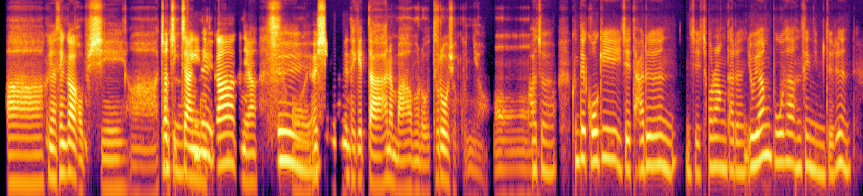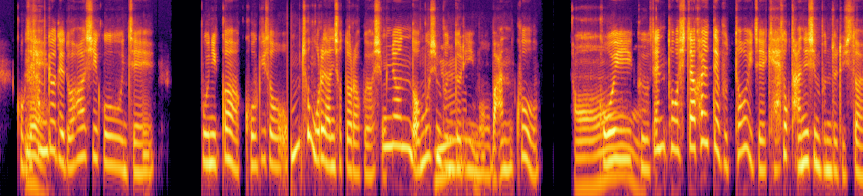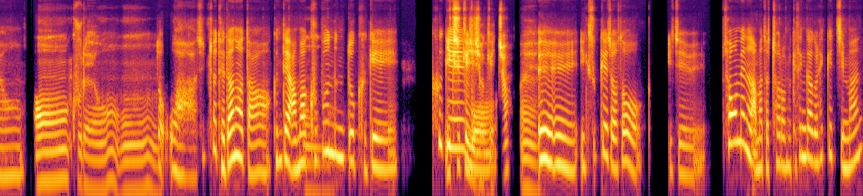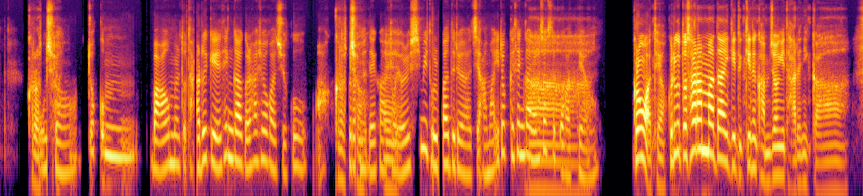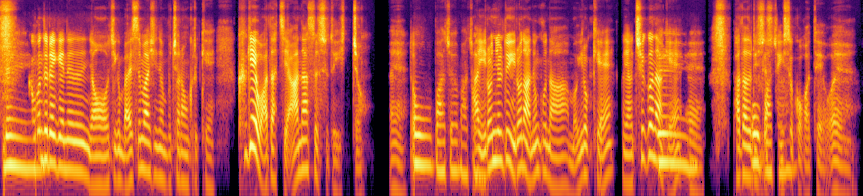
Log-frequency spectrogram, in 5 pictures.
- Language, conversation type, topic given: Korean, podcast, 직업을 바꾸게 된 이유는 무엇인가요?
- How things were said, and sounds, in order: other background noise; tapping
